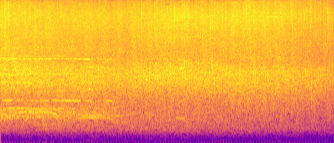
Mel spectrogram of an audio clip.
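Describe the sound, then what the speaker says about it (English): Steady, dense applause from a school district welcome-back event audience for the kids, full and even throughout, tapering slightly near the end. "So let's give another round of applause to our kids."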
